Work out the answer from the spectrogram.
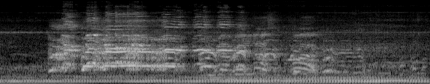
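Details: Kukuak Balenggek rooster, a native chicken from Solok, crowing: a harsh harmonic opening note breaks into a run of wavering, stepped syllables that fade over about three seconds, over a steady low electrical hum and a faint high tone.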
